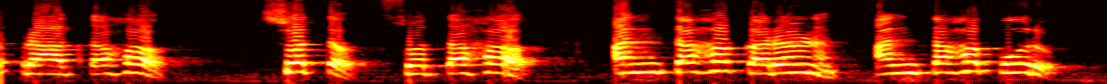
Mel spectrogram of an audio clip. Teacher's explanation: विसर्ग का जो उच्चारण होता है वो हा होता है। जैसे लिखा हमने प्रात, प्रात, पीछे विसर्ग लगा दिया प्रातः, स्वत, स्वतः, अंतःकरण, अंतःपुर, तो ये शब्द जो हैं जहां विसर्ग लगाए वहां हमें हा का उच्चारण करना होता है।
